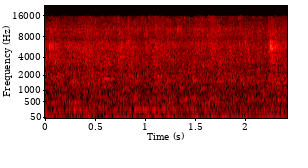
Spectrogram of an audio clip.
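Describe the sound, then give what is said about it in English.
Water splashes and trickles steadily as a hand dips into a marble well, a continuous wet rushing with a small splash near the end and no voices. “Got the hand in the water now.”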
